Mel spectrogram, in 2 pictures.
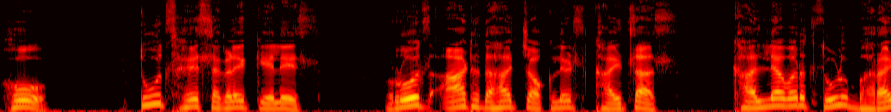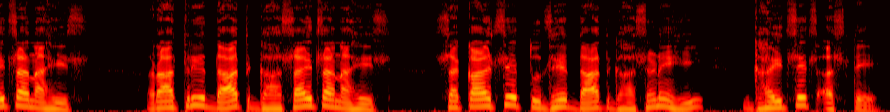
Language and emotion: Marathi, neutral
